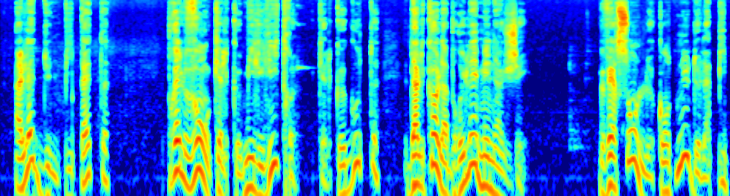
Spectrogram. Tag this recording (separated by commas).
Speech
